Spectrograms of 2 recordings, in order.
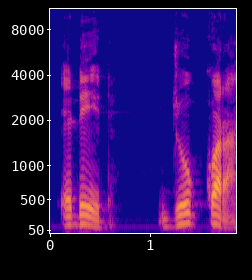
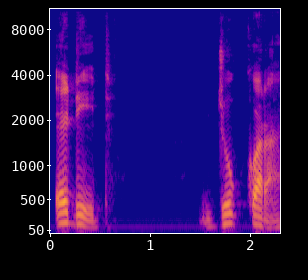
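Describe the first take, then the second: No difference in how they are said.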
